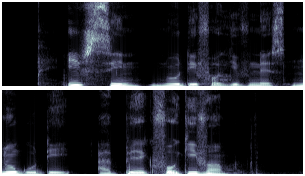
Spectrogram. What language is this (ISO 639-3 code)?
pcm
